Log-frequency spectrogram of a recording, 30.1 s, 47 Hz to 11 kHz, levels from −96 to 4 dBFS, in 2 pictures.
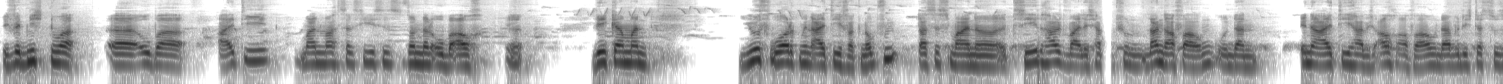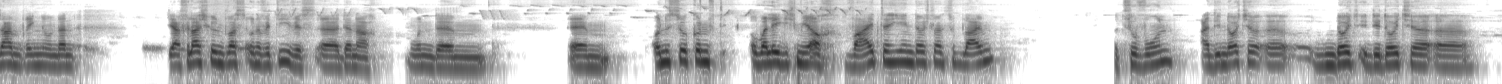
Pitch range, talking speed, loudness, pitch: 155-190 Hz, 160 wpm, -25 LUFS, 175 Hz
